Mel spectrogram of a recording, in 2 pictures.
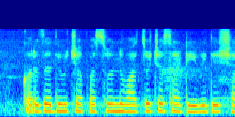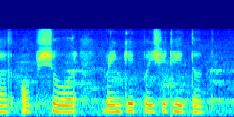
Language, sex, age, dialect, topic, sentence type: Marathi, female, 25-30, Southern Konkan, banking, statement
